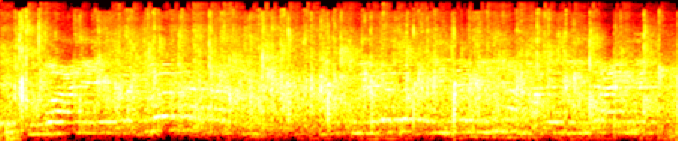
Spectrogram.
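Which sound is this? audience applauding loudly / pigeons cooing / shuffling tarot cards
audience applauding loudly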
